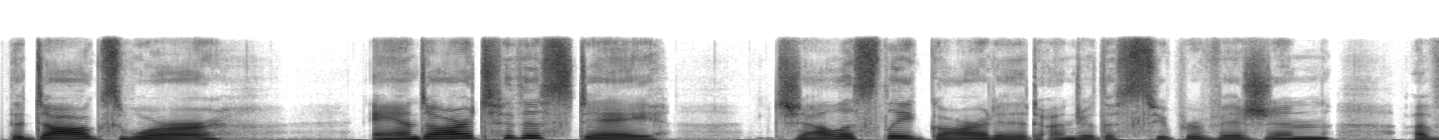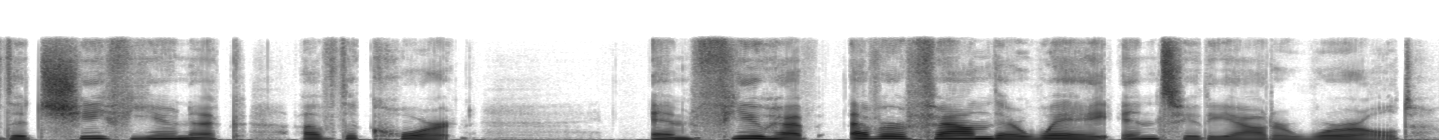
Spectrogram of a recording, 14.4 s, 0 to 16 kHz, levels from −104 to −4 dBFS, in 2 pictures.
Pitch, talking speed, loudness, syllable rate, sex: 185 Hz, 130 wpm, -20 LUFS, 3.9 syllables/s, female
